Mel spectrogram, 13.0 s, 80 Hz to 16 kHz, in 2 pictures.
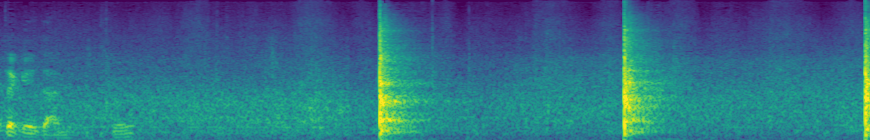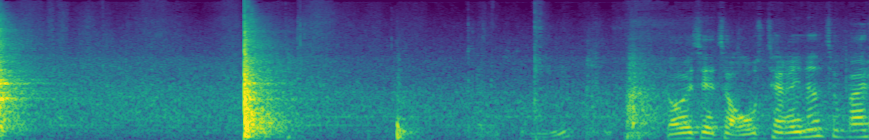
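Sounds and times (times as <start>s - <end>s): mallet knocking splitting blade: 2.8s - 3.4s, 4.7s - 5.2s, 6.5s - 7.0s, 8.4s - 8.9s.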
